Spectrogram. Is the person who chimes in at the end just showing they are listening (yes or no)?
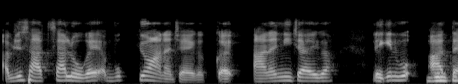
yes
